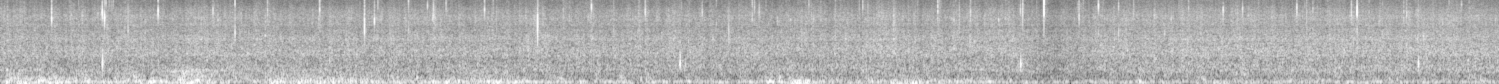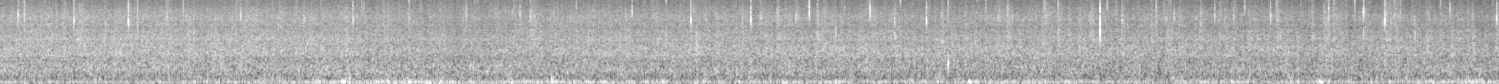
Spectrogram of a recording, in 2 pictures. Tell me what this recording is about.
Sound effects > Natural elements and explosions
RAIN steady rain with dripping water on coy mat
Steady rain falling onto a metal roof with water dripping from overflowing gutters onto a coy mat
